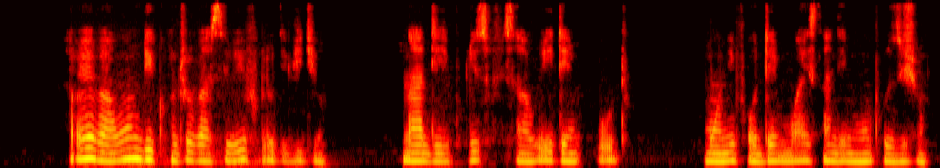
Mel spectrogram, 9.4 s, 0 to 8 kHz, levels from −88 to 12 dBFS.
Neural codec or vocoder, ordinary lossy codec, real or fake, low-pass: none; none; real; 7.2 kHz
